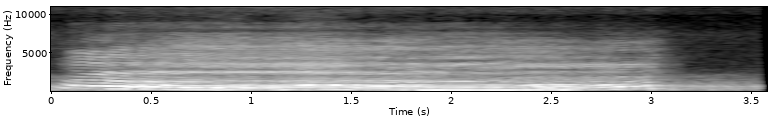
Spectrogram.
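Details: Female dog locked in her cage indoors, wanting badly to be let out, gives one drawn-out tonal whine-like moan of about three seconds that wavers, then dips lower near the end.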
